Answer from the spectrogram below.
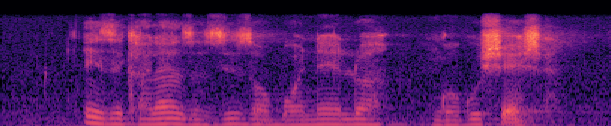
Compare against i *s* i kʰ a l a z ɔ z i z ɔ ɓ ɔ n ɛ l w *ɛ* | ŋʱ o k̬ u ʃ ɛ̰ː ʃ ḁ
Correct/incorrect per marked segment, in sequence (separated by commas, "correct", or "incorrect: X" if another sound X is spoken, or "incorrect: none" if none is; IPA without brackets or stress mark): incorrect: z, incorrect: a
